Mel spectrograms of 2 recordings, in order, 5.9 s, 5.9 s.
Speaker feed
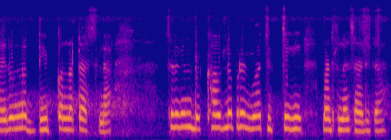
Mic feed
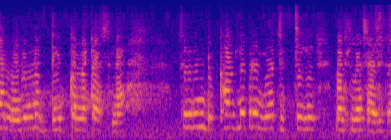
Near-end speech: none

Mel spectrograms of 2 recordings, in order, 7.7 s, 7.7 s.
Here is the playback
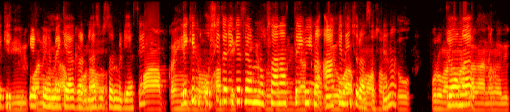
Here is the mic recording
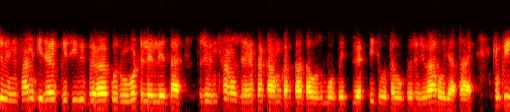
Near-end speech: present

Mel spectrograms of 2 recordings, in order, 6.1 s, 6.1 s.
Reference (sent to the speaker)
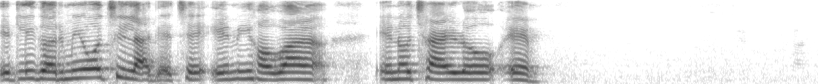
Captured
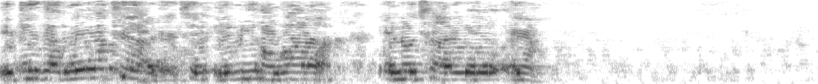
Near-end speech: none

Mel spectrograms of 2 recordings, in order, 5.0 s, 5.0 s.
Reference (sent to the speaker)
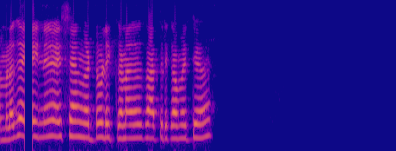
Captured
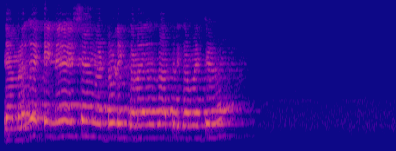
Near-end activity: none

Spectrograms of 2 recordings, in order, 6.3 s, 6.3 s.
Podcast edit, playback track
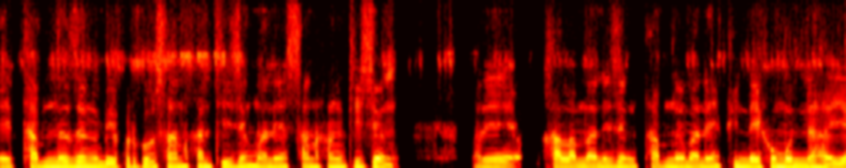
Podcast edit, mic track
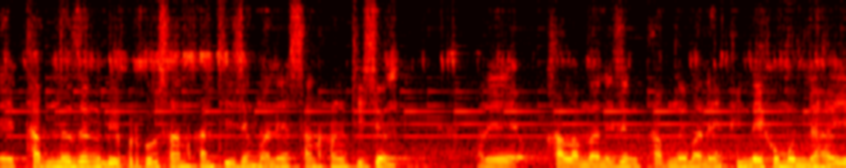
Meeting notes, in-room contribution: none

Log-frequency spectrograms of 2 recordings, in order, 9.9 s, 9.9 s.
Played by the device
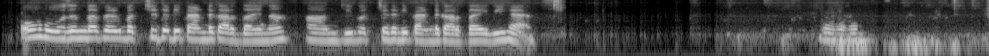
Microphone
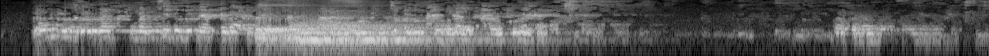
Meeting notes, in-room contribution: present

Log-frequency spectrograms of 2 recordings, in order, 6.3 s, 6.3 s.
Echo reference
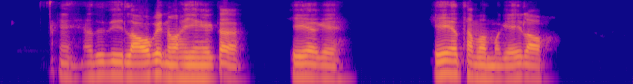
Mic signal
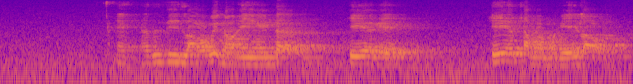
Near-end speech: none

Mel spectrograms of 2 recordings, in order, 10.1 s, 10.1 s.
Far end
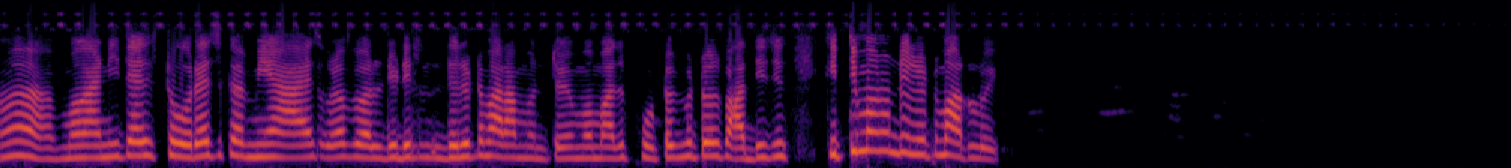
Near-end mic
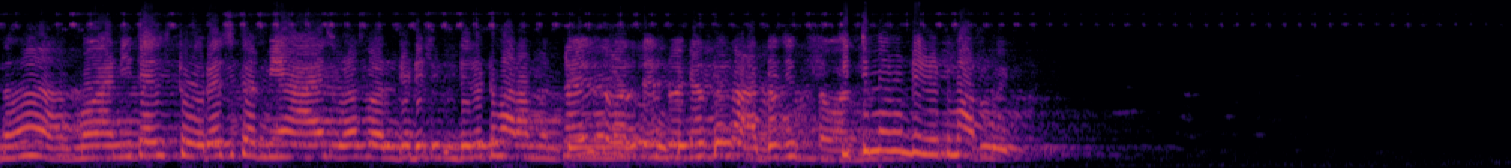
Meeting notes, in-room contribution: present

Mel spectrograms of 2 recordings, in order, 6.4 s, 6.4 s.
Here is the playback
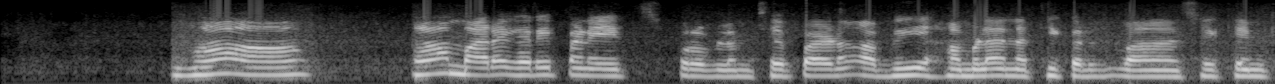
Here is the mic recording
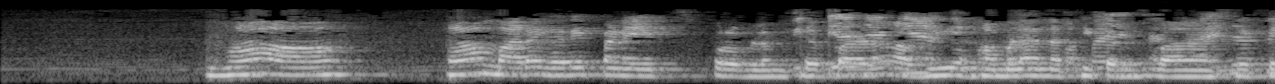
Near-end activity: present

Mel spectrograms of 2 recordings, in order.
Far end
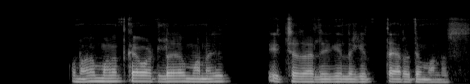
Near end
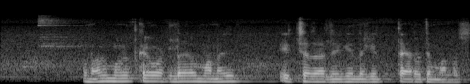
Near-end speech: none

